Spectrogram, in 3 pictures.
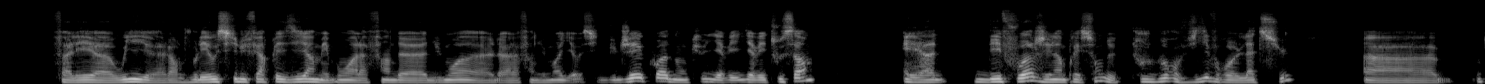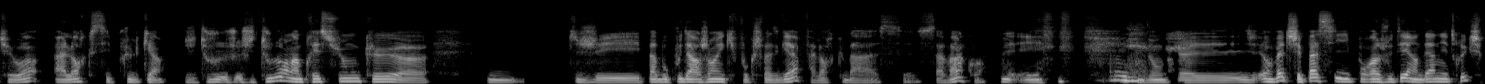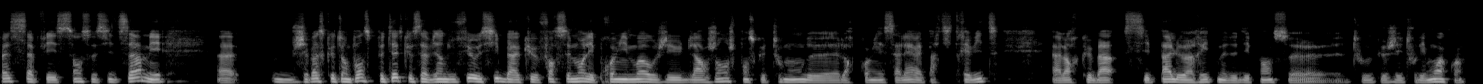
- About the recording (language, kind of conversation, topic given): French, advice, Comment gères-tu la culpabilité de dépenser pour toi après une période financière difficile ?
- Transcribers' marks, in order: chuckle; laughing while speaking: "Oui"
